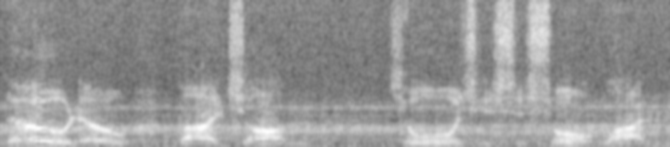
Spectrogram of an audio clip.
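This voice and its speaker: A man voicing a slow, dim, obedient cartoon henchman of a mad scientist, with a gravelly, drawling delivery. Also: mid-range voice, expressive, very noisy, heavily acted. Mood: dutiful. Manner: plodding, drawling. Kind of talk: 1960s cartoon voice acting. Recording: old cartoon soundtrack with loud music.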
